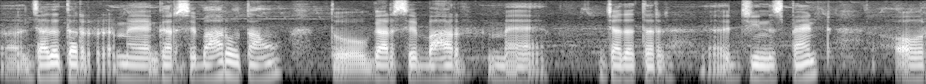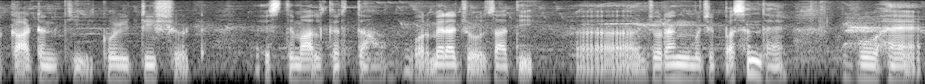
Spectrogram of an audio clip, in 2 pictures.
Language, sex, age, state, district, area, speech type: Urdu, male, 18-30, Jammu and Kashmir, Srinagar, rural, spontaneous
